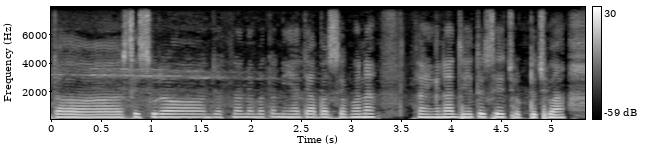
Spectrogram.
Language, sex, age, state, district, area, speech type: Odia, female, 18-30, Odisha, Ganjam, urban, spontaneous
